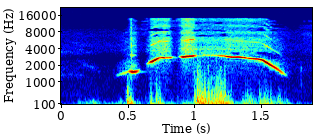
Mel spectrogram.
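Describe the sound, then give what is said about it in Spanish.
A person whistles a calling signal the way a father called his children: a short sharp note, then a long sustained tone that rises slightly and falls away at the end, loud, with no talking. “cuál es el silbido que regularmente utilizan tus padres”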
